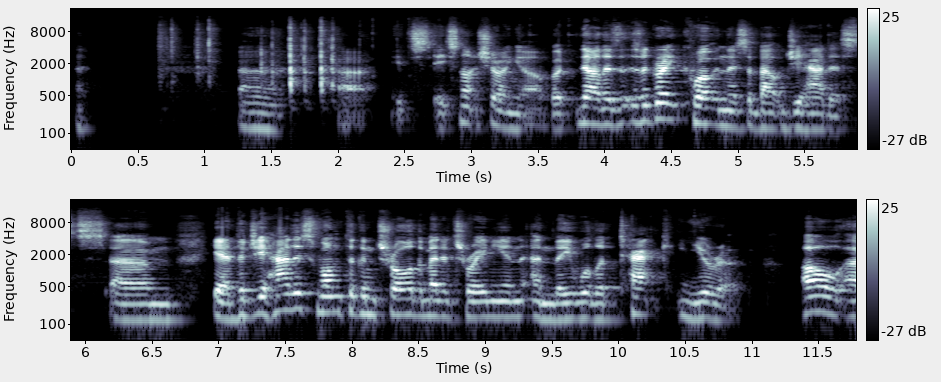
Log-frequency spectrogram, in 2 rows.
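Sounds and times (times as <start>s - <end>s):
rapid clicking on a computer keyboard: 0.7s - 2.3s
speech: 1.2s - 11.7s.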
